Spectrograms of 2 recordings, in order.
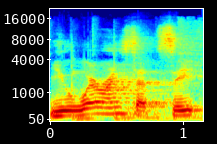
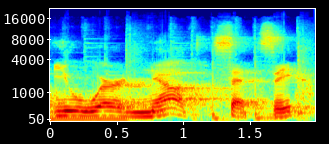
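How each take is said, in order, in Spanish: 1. La negación se contrae en una sola palabra. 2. La negación se dice como dos palabras completas. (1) "contracción maravillosa que se llama wasn't y weren't" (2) "Si es con el were"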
